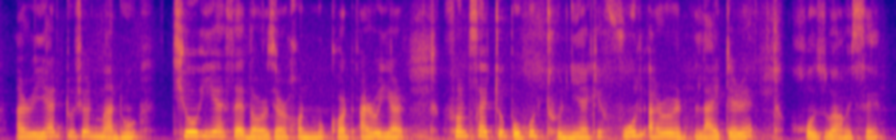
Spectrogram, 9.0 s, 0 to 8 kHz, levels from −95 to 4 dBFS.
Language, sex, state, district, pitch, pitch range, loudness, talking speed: Assamese, female, Assam, Kamrup Metropolitan, 225 Hz, 210-255 Hz, -17 LUFS, 135 wpm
